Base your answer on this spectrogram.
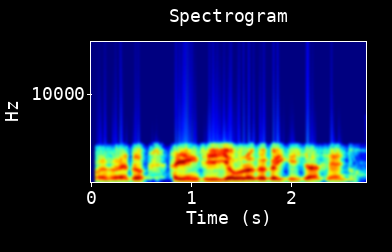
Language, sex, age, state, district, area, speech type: Manipuri, male, 18-30, Manipur, Thoubal, rural, conversation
